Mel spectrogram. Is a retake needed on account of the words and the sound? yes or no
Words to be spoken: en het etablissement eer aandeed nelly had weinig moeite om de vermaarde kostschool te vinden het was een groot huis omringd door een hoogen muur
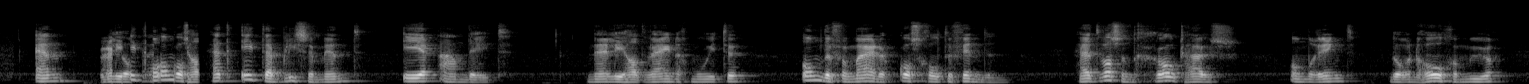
yes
